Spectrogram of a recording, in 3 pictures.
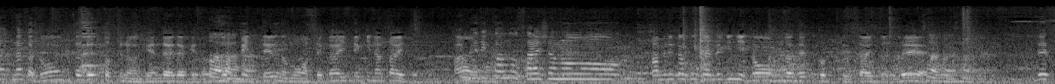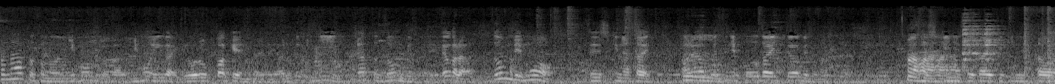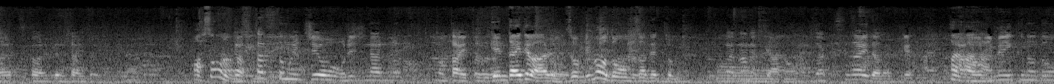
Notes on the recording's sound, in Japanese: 居酒屋での録音のため雑音がかなり入っています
